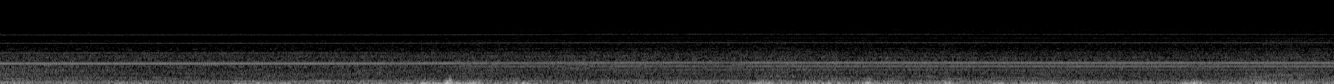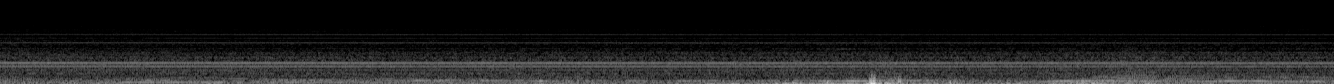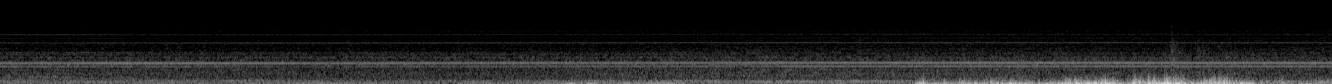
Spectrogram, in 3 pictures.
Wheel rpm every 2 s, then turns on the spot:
0, 0, 0, 0, 0, 0, 0, 0, 0, 0, 0, 0, 0, 0, 0, 0, 0, 0, 0, 0.
none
